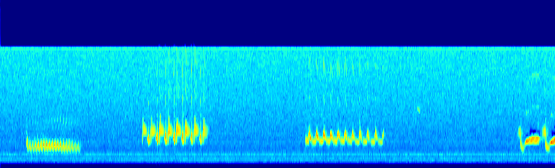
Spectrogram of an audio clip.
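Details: Rock wren singing a series of distinct trilled phrases separated by pauses of about a second: a buzzy low trill, then a higher rapid rattle, then a slightly lower chattering trill, with a fresh phrase starting at the end.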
